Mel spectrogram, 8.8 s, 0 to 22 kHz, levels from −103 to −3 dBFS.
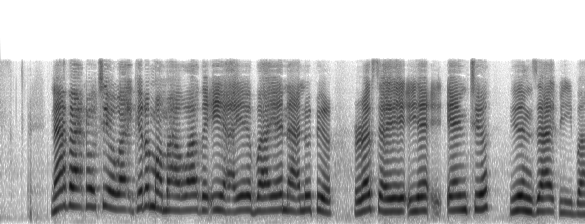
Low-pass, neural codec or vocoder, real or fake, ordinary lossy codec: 7.2 kHz; codec, 16 kHz, 0.8 kbps, ZipCodec; fake; none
